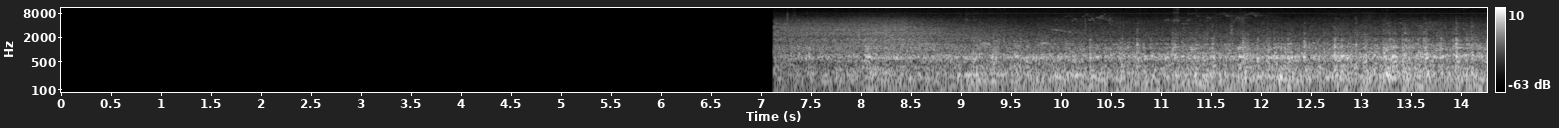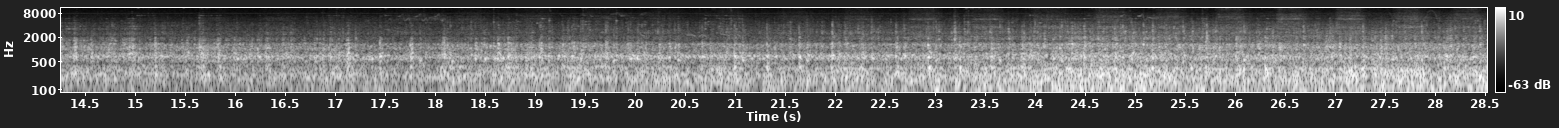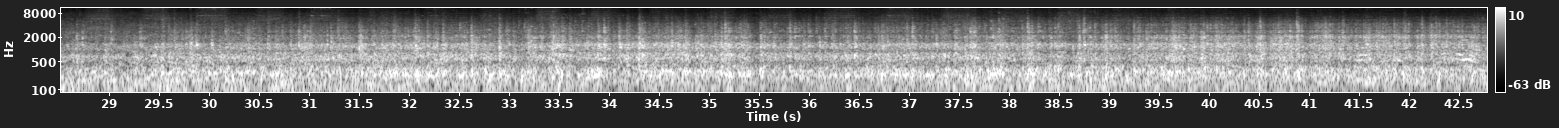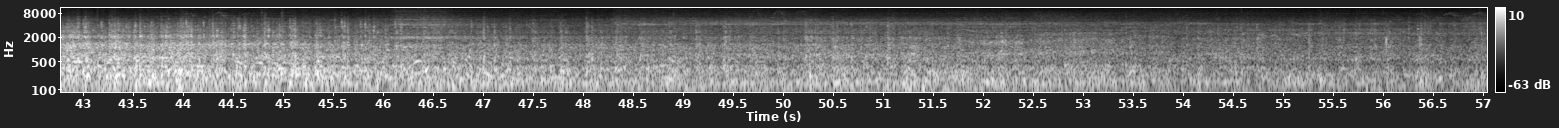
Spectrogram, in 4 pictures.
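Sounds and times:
steam hiss: 0:07.2 - 0:12.4, 0:15.4 - 0:57.0
steam locomotive exhaust chuffing: 0:07.2 - 0:57.0.

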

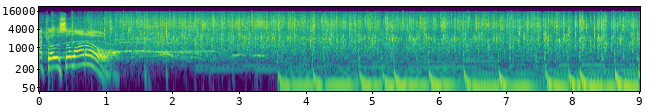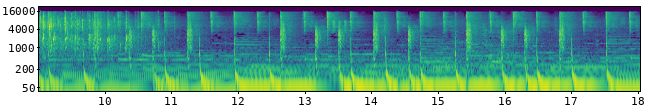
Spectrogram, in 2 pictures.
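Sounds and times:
audience applauding: 0:00.0 - 0:10.9
walk-on music: 0:03.4 - 0:18.0
heavy bass beat: 0:03.6 - 0:18.0.

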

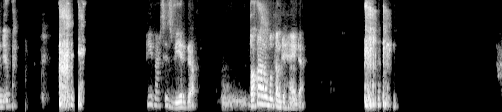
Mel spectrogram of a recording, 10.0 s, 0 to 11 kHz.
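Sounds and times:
man clearing his throat: 0:07.3 - 0:08.0.

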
